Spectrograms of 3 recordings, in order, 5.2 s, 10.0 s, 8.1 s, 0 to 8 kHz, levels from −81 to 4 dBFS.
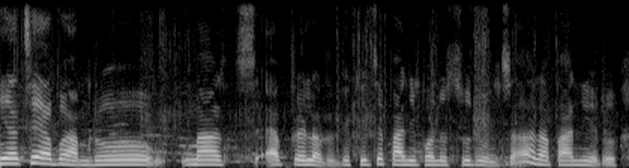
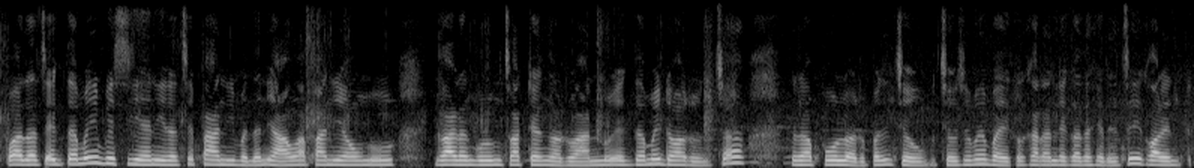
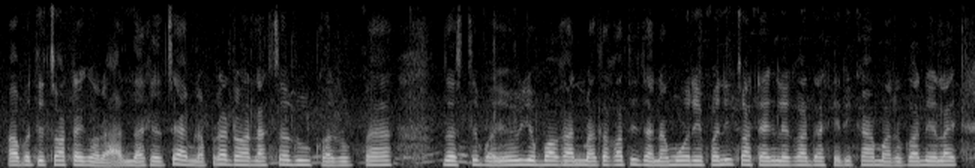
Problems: background sounds at intervals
